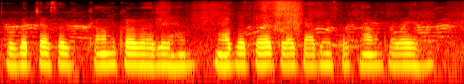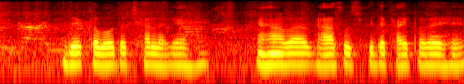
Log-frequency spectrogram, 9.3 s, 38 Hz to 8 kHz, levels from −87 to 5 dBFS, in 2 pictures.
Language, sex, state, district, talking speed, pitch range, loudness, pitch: Maithili, male, Bihar, Bhagalpur, 185 wpm, 130-135 Hz, -20 LUFS, 130 Hz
